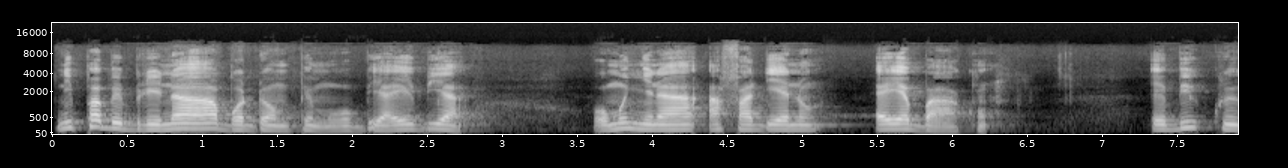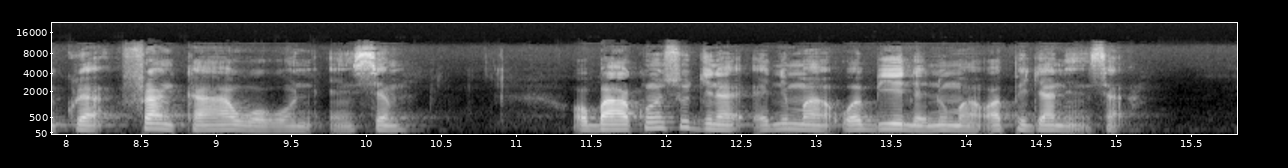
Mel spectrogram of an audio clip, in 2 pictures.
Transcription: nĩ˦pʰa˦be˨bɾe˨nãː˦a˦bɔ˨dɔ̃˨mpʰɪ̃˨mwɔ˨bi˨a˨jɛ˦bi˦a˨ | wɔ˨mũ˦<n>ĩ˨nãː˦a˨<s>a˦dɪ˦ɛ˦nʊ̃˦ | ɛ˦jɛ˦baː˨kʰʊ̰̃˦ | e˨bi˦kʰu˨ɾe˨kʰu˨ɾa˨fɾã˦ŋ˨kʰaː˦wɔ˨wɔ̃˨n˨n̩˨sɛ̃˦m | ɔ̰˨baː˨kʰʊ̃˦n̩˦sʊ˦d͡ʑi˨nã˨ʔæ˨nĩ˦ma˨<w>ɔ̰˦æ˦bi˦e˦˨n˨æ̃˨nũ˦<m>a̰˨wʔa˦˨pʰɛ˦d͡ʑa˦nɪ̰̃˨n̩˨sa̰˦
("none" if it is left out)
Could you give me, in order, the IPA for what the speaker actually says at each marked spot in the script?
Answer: ɲ, f, w, m

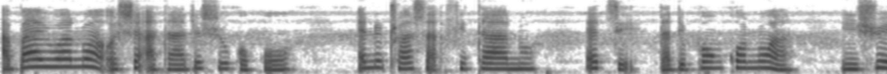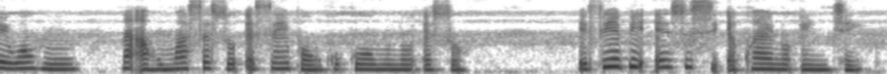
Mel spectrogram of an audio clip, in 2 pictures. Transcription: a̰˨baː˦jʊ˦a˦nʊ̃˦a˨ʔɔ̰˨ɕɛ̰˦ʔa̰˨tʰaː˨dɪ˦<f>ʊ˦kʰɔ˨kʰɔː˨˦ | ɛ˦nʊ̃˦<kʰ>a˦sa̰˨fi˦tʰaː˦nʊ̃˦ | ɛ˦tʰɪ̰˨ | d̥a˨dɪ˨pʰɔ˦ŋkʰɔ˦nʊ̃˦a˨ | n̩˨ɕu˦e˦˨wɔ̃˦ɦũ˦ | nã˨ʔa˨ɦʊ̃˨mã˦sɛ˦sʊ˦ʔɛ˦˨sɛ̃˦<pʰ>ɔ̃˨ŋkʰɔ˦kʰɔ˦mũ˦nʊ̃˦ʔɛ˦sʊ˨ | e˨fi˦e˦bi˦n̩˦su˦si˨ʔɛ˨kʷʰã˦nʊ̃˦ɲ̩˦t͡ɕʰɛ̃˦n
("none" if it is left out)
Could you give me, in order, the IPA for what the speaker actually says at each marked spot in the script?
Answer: s, tʰ, pʰ

